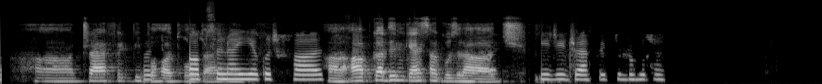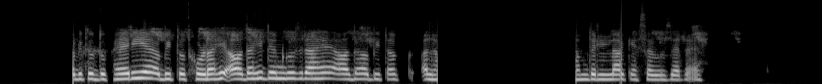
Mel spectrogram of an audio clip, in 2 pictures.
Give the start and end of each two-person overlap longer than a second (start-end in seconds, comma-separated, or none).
none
